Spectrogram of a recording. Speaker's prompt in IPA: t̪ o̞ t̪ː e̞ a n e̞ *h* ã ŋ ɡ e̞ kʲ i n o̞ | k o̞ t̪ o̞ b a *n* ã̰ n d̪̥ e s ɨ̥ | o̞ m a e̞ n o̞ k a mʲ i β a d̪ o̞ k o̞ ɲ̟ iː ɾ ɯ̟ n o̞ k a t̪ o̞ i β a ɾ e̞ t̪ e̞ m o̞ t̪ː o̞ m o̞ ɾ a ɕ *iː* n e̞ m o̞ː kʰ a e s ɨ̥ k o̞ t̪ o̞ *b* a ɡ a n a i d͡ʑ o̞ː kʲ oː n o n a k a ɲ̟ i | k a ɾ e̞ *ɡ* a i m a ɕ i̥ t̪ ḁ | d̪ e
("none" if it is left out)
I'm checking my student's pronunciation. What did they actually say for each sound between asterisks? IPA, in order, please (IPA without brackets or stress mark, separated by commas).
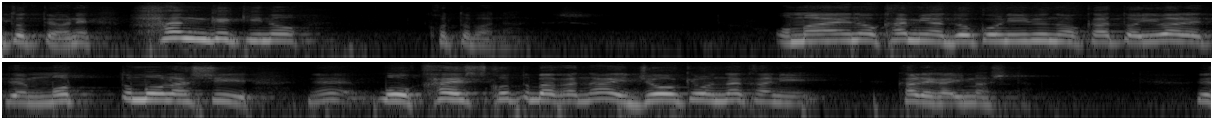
h, n, iː, b, ɡ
